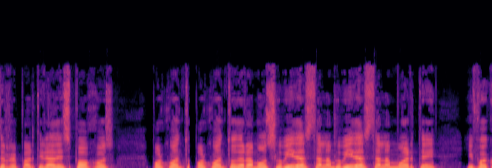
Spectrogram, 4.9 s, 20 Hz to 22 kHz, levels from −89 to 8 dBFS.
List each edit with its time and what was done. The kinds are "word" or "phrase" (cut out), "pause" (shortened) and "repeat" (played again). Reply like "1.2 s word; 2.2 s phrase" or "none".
1.9 s repeat; 3.3 s repeat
